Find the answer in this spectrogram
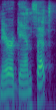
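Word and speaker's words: Narragansett: of Rhode Island Branch libraries in Providence and narraganset which I think I just pronounced correctly did I get that right Joanna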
